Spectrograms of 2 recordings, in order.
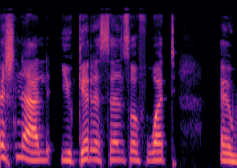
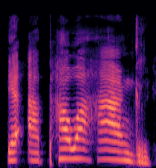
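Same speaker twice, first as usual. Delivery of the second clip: ordinary talk, nothing marked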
